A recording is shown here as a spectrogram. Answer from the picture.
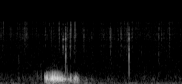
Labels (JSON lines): {"label": "biophony, growl", "recorder": "SoundTrap 600 or HydroMoth"}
